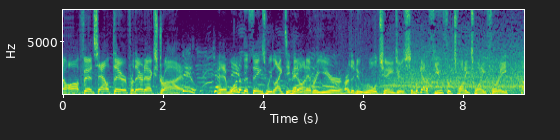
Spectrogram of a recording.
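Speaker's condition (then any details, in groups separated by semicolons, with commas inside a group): No condition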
